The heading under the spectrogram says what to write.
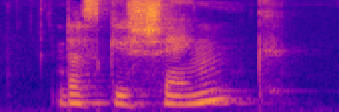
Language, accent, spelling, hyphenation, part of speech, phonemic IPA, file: German, Austria, Geschenk, Ge‧schenk, noun, /ɡəˈʃɛŋk/, De-at-Geschenk.ogg
- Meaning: present, gift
